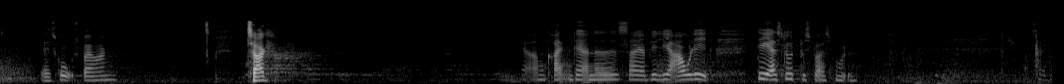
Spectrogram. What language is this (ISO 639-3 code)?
dan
